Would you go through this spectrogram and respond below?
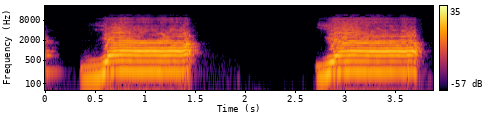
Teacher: நாக்குடைய இறுதி அது அக்ஸல் லிசான். இந்த யா எங்க இருந்து வெளியாகுது என்றால் வசத்துல் லிசான், நாவுடைய நடுப்பகுதி, ஹனக்கில் அலா மேல், இந்த இங்க முரசுல படும் போது அந்த யா என்ற எழுத்து வெளியாகுது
